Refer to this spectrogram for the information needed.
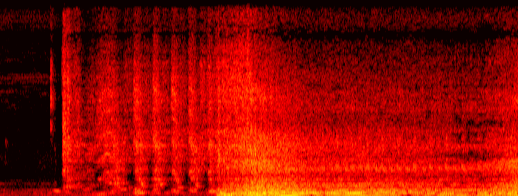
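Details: Ford Everest diesel hard starting: slow cranking about four beats a second for nearly two seconds before catching and settling to idle; extended cranking.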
